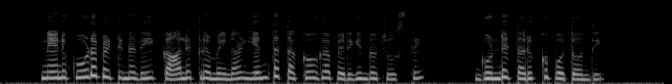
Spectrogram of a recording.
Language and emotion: Telugu, sad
